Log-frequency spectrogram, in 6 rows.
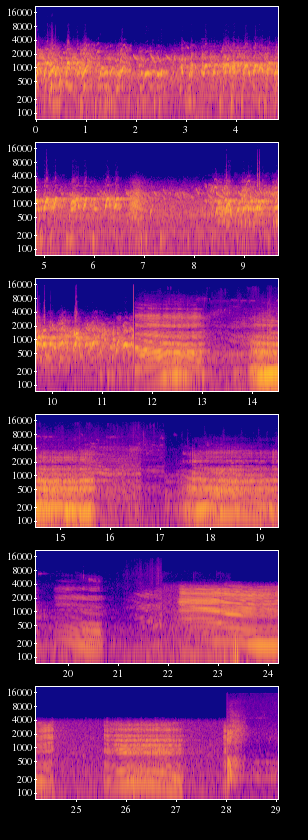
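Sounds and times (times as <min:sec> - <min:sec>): zebra call: 0:08.2 - 0:24.6, 0:25.5 - 0:27.2, 0:27.9 - 0:29.0
red deer stag roaring: 0:11.6 - 0:24.6, 0:25.6 - 0:27.2.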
